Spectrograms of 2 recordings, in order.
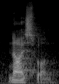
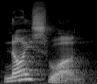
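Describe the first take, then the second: First: The pitch stays flat without rising. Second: The pitch rises and then falls. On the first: The speaker does not care at all. The speaker calls it wrong. "that would sound like I don't care" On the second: The speaker shows real feeling and enthusiasm. The speaker calls it right. "I'm rising and I'm falling, more of an emotional tone"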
